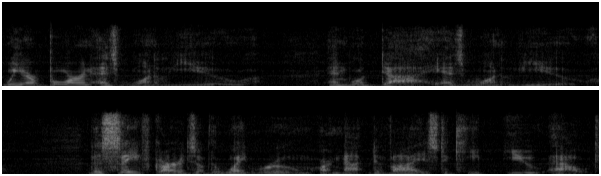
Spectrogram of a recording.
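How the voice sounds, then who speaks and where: Growling in a put-on character voice, a man speaks very slowly in a very deep, low pitch with fairly even intonation over light background noise. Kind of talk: dark occult storytelling. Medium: read story. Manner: measured, solemn, persuasive.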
